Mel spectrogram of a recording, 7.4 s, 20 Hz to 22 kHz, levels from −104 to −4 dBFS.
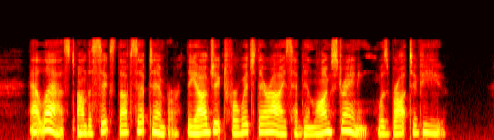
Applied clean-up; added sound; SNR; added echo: none; none; none; none.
